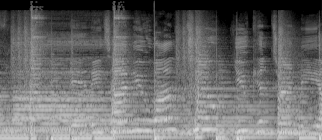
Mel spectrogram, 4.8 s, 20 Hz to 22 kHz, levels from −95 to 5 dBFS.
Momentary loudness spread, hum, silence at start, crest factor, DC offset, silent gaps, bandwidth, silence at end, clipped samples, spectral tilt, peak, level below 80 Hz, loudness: 3 LU; none; 0 s; 16 dB; 0.8%; none; 18 kHz; 0 s; under 0.1%; -6 dB/octave; 0 dBFS; -26 dBFS; -17 LUFS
